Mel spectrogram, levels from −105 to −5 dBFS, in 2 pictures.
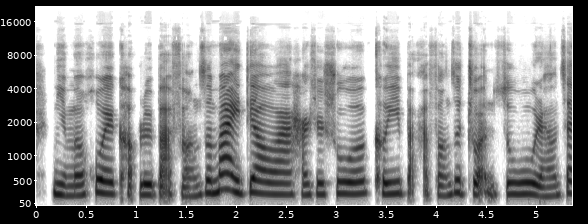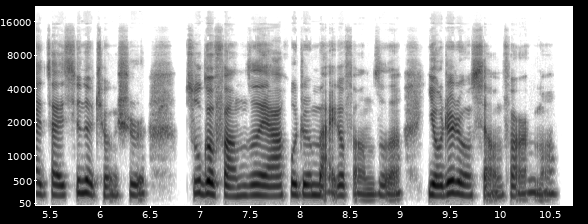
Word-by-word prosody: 你 225 -4 0
们 200 +1 -1
会 245 -2 +4
考 - - -5
虑 215 0 +4
把 - - -2
房 185 +1 -8
子 250 +4 0
卖 300 -1 +5
掉 245 -1 +2
啊？ 225 -1 0
还 215 -1 -4
是 225 +1 -3
说 235 0 0
可 235 -2 -1
以 235 +1 0
把 240 - -7 0.2
房 200 +1 -7
子 255 +2 -1
转 225 +3 -2
租， 225 0 +1
然 185 -2 -2
后 190 - -8
再 230 +2 0
在 210 -1 0
新 250 +5 -3
的 245 -4 +4
城 195 -1 -7
市， 220 +3 -3 0.4
租 245 - -2
个 240 -1 +9
房 195 -2 -1
子 205 0 +2
呀 195 0 +1
或 220 - +3
者 210 0 +1
买 205 -1 -2
个 205 - 0
房 220 +2 -8
子， 220 +2 -5 0.3
有 210 -3 +5
这 240 +4 +7
种 210 -4 +1
想 205 - -6
法 195 - -5
儿 - - -6
吗？ 235 -2 -7
220 Hz, 265 characters per minute, -20 LUFS, 205-240 Hz, 0.4 s, 个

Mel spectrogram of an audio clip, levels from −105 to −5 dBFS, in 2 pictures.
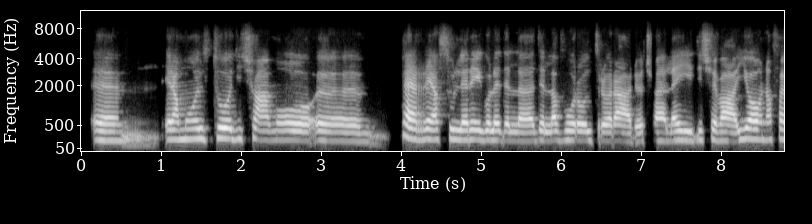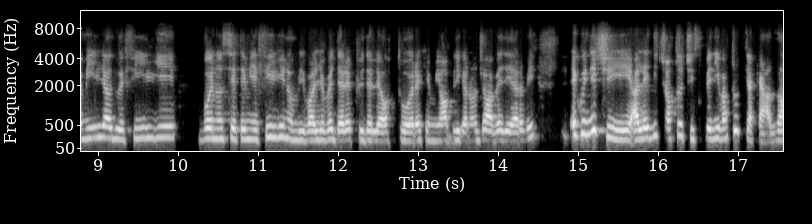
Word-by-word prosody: ehm, 190 +6 -2
era 195 -2 +2
molto, 210 +2 +1
diciamo, 185 -3 0
ehm, 170 +5 -3
ferrea 205 -6 +3
sulle 195 -1 0
regole 185 -1 +1
del 170 -1 0
del 180 0 -2
lavoro 180 0 0
oltre 175 -1 -3
orario. 165 -2 +1
Cioè 170 0 -1
lei 175 +1 0
diceva: 180 -2 0
"Io 210 +4 +3
ho 200 - +6
una 190 0 -5
famiglia, 220 +4 -1
ho - - 0
2 200 -2 -1
figli, 225 +4 -5 0.4
voi 215 +1 +3
non 210 0 -2
siete 205 -1 0
i - - -1
miei 200 -1 -3
figli, 240 +4 -1
non 205 -4 -4
vi 185 0 -2
voglio 185 +1 +1
vedere 195 0 +1
più 190 -1 -4
delle 180 -1 0
8 170 +2 -1
ore 170 +1 +2
che 185 0 -10
mi 170 0 -8
obbligano 175 0 -2
già 190 +1 +2
a - - +4
vedervi." 185 +5 -1 0.5
E 275 - +6
quindi 310 +6 +4
ci 210 - +1
alle 210 +3 +6
18 240 0 -4
ci 230 - -7
spediva 210 +2 -1
tutti 375 +4 -2
a - - -5
casa. - - 0
190 Hz, 180 wpm, -23 LUFS, 180-215 Hz, 0.5 s, ho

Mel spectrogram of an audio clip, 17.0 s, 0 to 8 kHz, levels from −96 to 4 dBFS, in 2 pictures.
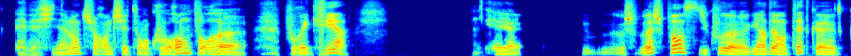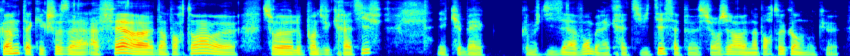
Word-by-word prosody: et 95 - -6
beh, 90 - -9
finalement, 100 +11 0
tu - - 0
rentres 115 +1 -1
chez 115 - +3
toi 105 - -5
en - - -2
courant 150 +9 +2
pour, 120 -4 0
heu, 115 -6 +3 0.4
pour 115 -1 -4
écrire. 115 -4 +4 1.4
Et 115 -1 -4
heu, 105 +1 -2 0.6
mmh, - - -14
j - - +7
ouais, - - +4
je - - +5
pense, 200 +1 +6
du 110 -1 -7
coup, 150 - -3
heu, 110 -4 +4
garder 120 +4 +2
en 125 -2 +3
tête 175 +1 +1
que 110 -1 +1
t 105 - -5
comme 135 +5 0
tu - - -2
as - - -4
quelque 110 - -11
chose 120 -1 -1
à 105 -1 -2
à 105 - -3
faire, 160 +6 +6
heu, 115 -2 +4
d'important, 130 +7 -2
heu, 105 -2 -4 0.3
sur, 115 - -1
heu, 110 -1 +1
le 105 0 -8
point 115 +4 -5
de 105 - -9
vue 110 - -10
créatif, 105 - -6 0.6
et - - -13
que - - -4
beh, 85 -1 -9 0.3
comme 95 -1 -15
je - - -12
disais 90 0 -8
avant, 115 +9 -5
bah, 105 - -9
la 85 - -11
créativité 90 +9 -6
ça 135 - -7
peut 95 - -15
surgir, 110 +5 -2
heu, - - -5
n'importe 110 +4 -8
quand, 120 -1 -5
donc 90 0 -19
heu, - - -16
115 Hz, 225 wpm, -24 LUFS, 105-130 Hz, 1.4 s, j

